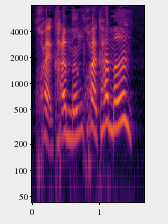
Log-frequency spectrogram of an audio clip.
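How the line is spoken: In unison. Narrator (Chinese): 三只小兔一起说

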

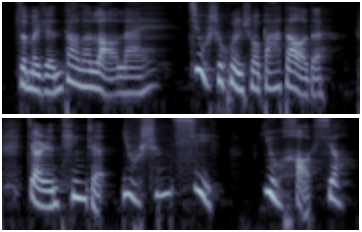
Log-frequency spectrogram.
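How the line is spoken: Laughing. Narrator (Chinese): 袭人笑道

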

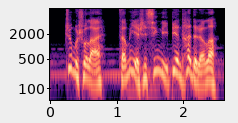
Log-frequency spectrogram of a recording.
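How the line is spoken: Smiling. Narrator (Chinese): 风正苏笑笑说

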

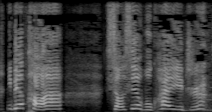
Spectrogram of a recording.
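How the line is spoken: Dazed, calling repeatedly. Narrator (Chinese): 老板懵了，在后面连喊

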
